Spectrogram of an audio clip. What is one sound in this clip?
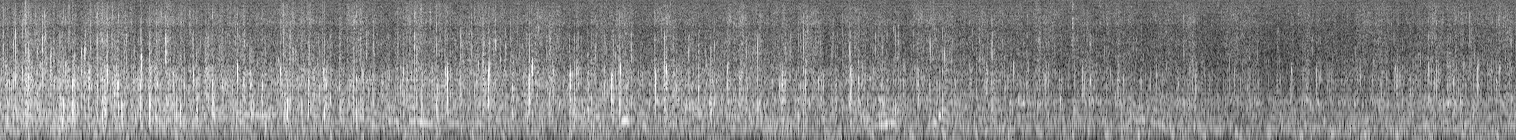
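A large crowd claps outdoors.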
